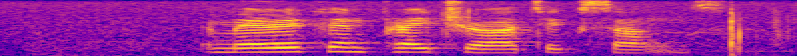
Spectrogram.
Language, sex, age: English, female, 21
